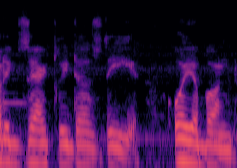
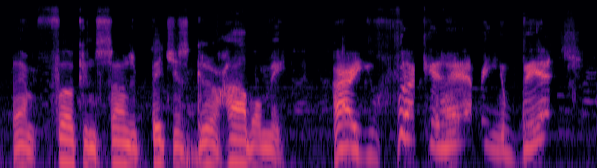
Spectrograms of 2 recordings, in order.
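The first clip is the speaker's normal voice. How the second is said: muttered aside under the breath, grumbling; 4 semitones higher than usual. Narrator voicing a mook about to be hobbled, speaking to her, muttering under his breath. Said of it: "he's gonna mutter under his, under his breath".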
